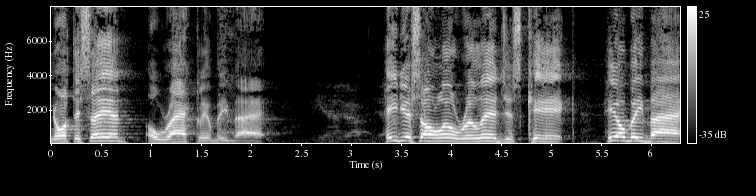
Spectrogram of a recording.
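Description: A man with a high pitch talks at a moderate pace with lively intonation. He takes long, frequent pauses. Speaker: visiting revival preacher. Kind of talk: sermon. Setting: church.

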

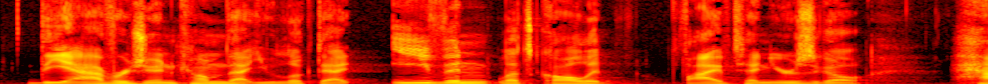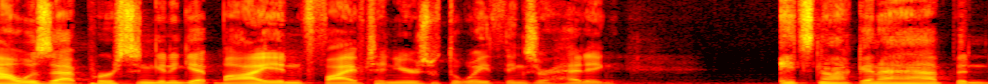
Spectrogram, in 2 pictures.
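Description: In a very clean recording with a silent background, a man with a Canadian accent speaks with very wide pitch swings. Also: medium pitch for a man, fairly quick pace. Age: 20s. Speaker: realtor. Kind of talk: casual chat.

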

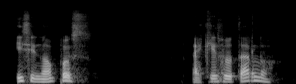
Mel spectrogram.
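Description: A man with a Mexican accent speaks at a fairly slow pace in a dark, mellow tone. The sound is dry and close, with no echo. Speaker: podcaster. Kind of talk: casual monologue. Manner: informal, slangy.

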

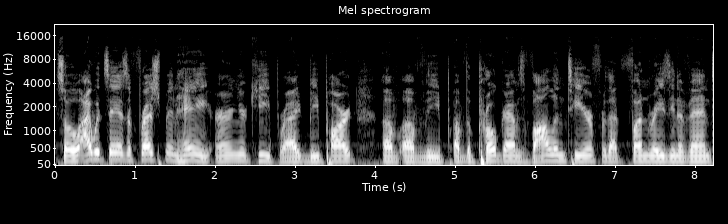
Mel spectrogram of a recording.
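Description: With a normal speaking voice and an American accent, a man speaks at a fairly slow pace and a fairly high pitch, his intonation fairly even and hardly any pauses breaking it. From Texas, San Antonio. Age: 30s. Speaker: podcast host, engineer. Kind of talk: casual advice monologue. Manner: conversational with frequent fillers.

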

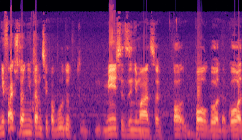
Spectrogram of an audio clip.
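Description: With noticeable background noise, a man talks at a moderate pace and medium pitch with ordinary pitch variation. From Ukraine, Kyiv. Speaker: dancer and choreographer. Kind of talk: interview.

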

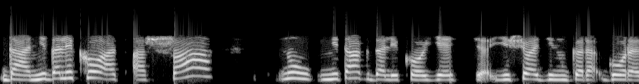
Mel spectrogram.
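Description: Speaking at a very slow pace with very even loudness, a woman with an English accent uses a fairly high pitch and ordinary pitch variation. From US, Boston. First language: English (speaking Russian). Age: 20s. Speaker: graduate student. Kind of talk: interview. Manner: halting.

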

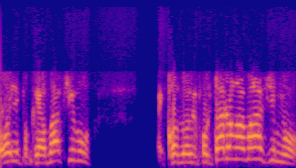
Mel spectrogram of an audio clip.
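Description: A man with a Dominican accent talks at an extremely high pitch. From Dominican Republic. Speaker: former guerrilla fighter. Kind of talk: oral history interview. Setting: phone call. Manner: halting.

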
